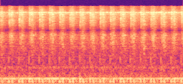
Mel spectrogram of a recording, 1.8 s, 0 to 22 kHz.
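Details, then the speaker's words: SensorMedics 3100A high-frequency oscillatory ventilator running, bias flow being raised from 20 to 25–30 L/min to increase mean airway pressure; steady rapid buzzing flutter with constant hum, about ten cycles a second. "this is a high-frequency oscillatory ventilator as you know this is the sensor medics 3100 a"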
